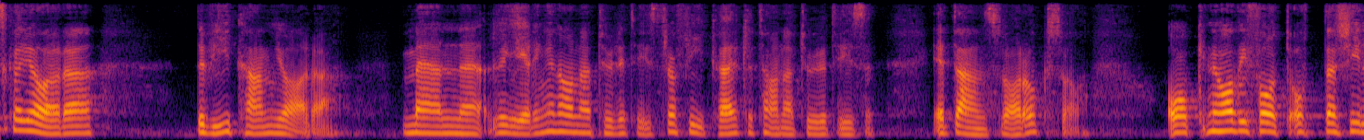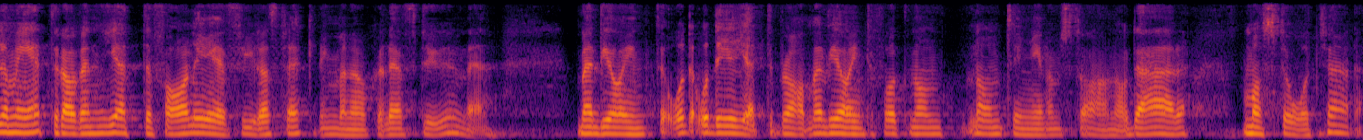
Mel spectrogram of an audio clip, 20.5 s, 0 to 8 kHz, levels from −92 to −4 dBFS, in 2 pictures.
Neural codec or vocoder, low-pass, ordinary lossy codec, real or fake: codec, 16 kHz, 1.1 kbps, Voila-Tokenizer; 7.2 kHz; none; fake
